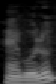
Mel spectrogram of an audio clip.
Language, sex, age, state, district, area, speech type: Bengali, male, 18-30, West Bengal, Darjeeling, urban, spontaneous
